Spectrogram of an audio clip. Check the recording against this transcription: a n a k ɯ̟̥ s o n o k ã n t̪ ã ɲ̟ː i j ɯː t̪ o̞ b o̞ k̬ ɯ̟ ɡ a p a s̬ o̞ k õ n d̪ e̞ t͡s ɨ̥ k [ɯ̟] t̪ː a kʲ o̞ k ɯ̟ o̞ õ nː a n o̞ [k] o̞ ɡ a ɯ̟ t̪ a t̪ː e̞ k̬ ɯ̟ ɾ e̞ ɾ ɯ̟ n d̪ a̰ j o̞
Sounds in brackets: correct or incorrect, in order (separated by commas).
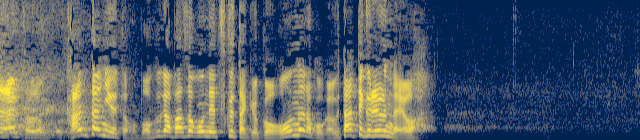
correct, correct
